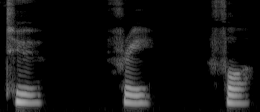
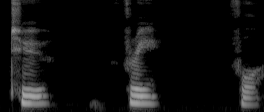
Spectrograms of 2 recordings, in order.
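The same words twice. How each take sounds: The two takes are said the same way.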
